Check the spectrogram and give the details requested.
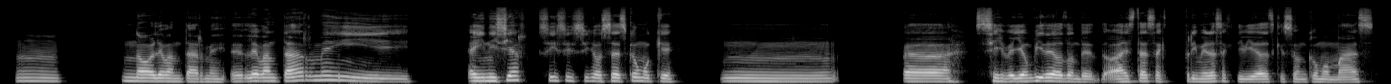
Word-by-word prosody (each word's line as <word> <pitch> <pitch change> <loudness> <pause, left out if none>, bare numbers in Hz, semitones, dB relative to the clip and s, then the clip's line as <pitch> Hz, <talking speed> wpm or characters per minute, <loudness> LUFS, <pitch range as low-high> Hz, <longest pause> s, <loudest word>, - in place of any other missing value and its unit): Mm, 155 -1 -5 0.6
no, 155 -3 +4
levantarme, 135 -3 0
eh, 140 +1 -2
levantarme 165 +6 +2
y, 140 -7 -2 0.5
eh, 160 +1 +4
iniciar. 165 +5 +3
Sí, 175 0 -4
sí, 175 0 -5
sí, 160 0 -5
o 155 - +2
sea, 160 +2 +3
es 150 -1 +1
como 155 -4 -1
que, 140 -3 -2 0.4
mm, 140 -1 -2 0.7
ah, 140 -2 +3
sí, 150 -2 -1
veía 140 +1 +5
un 145 - -1
video 160 -2 +6
donde 130 -3 -1
a 130 - +3
estas 145 +2 -1
act 135 -1 -5
primeras 135 0 -1
actividades 125 -3 -1
que 125 - -14
son 120 -2 -3
como 125 -1 -3
más, 115 +3 -4
145 Hz, 140 wpm, -21 LUFS, 135-160 Hz, 0.7 s, video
